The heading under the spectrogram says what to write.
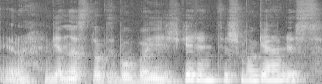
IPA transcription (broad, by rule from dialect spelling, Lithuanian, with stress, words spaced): ˈɪr ˈʋʲiɛnɐs ˈtoːks ˈbʊʋoː ˈɪʒʲɡʲɛrʲɛnʲtʲɪs ʒmoːˈɡʲæːlʲɪs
